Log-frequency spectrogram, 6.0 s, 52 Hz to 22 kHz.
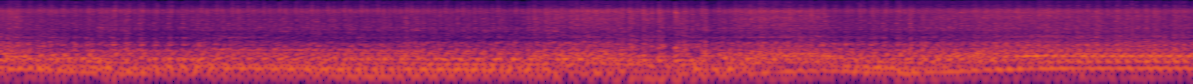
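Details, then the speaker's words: Ford Galaxie 500 classic project car: loud, steady, even engine note with no knocks or misses; sounds good, only dying from running out of gas. "Running out of gas, but that's it. She sounds good. She's gonna fire, she's gonna run good."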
